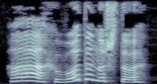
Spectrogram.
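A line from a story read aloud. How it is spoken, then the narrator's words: Laughing. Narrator (Russian): посмеялся Чунтао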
